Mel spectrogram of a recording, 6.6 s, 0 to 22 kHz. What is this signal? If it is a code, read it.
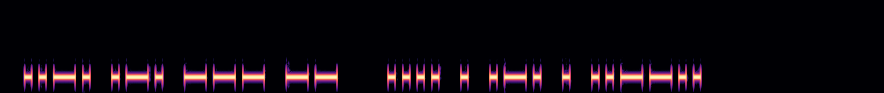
Morse code, heard as a keyed tone, about 22 wpm, 700 Hz. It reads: FROM HERE?
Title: Sentences from Top 1000 Words - Review Part 4 - 22wpm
